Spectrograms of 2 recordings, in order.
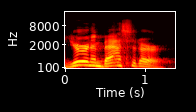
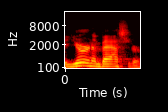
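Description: First: You're an ambassador, said firmly and louder; with conviction. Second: Said in the usual way. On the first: Shown as a demonstration. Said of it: "say it with some conviction".

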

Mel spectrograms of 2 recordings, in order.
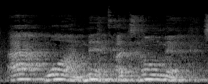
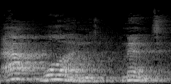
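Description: First: Said in the usual way. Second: At one meant, each part said slowly apart; split into three words. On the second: Shown as a demonstration. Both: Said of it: "Atonement is a three-in-one word".

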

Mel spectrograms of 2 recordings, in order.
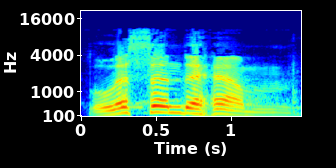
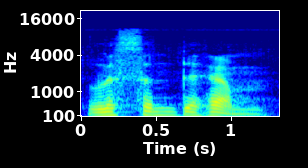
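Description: First: Loud and slow, listen to him; ringing command from heaven; booming voice of God. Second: Softer, listen to him almost breathed; quiet echo of the heavenly voice; hushed voice of God. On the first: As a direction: proclaim it like the voice from heaven. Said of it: "And then this". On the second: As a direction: let it fall away to a hush. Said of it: "This is my beloved Son". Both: Shown as a demonstration.

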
